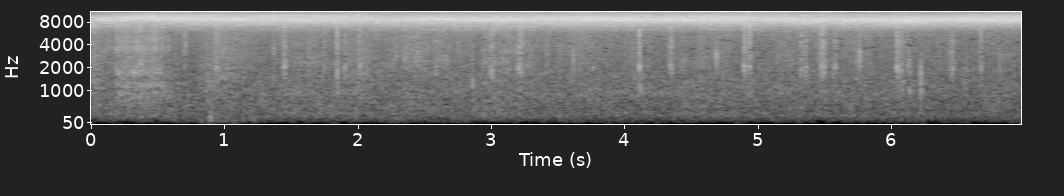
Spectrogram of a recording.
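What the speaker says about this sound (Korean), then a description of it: "매미 소리가 들리네" Cicadas sing along a mountain trail on Ansan in Seodaemun, a continuous high, shrill drone that stays steady throughout, with faint footsteps and no talking.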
